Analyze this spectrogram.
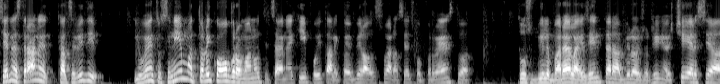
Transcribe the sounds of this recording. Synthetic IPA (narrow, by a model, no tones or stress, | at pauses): sjed̪nest̪ɾaːnekad̪seʋid̪i | juʋent̪usniimat̪olikooɡɾoːmanut̪jɪt̪sajnaekiːpuit̪aːliikojajebiːlasʋojenasjet̪skopɾʋeːnst̪ʋo | t̪uːsubiːlibaɾelaizint̪eɾabiːlojeʒoɾd͡ʒinioizt͡ʃelʲsia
